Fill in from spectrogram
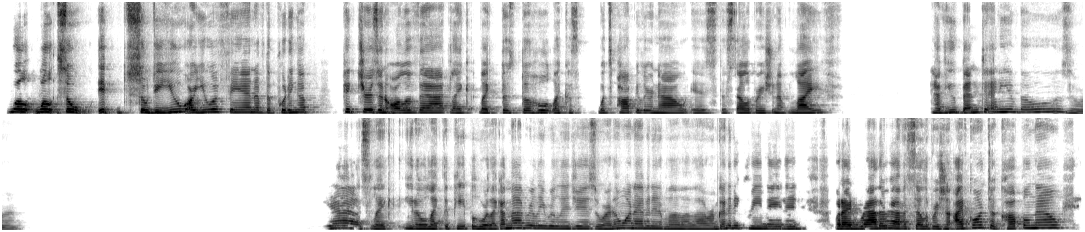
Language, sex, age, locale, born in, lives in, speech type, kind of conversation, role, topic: English, female, 50-54, en-US, United States, United States, conversation, podcast, host, How do people cope with grief and find support during difficult times?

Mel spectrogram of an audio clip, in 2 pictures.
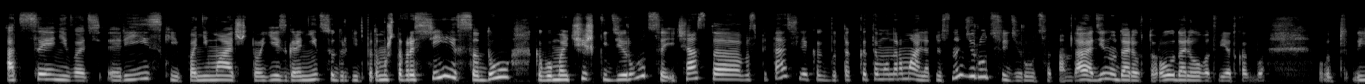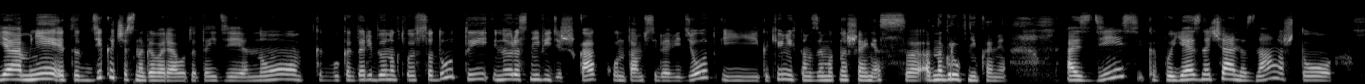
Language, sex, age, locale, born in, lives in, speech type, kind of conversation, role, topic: Russian, female, 30-34, ru-RU, Russia, United States, conversation, advice, user, Как мне установить личные границы и добиться уважения в новой культуре?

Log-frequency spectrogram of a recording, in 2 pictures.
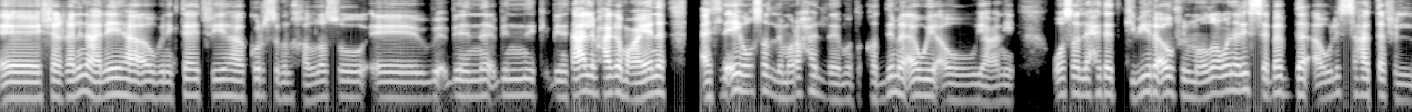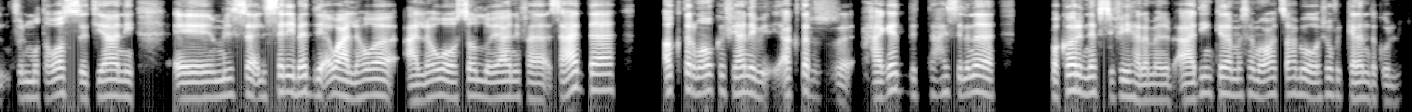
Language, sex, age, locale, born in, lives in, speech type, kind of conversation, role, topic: Arabic, male, 20-24, ar-EG, Egypt, Egypt, conversation, advice, user, إزاي أبطل أقارن نفسي بالناس عشان الإحباط ما يوقفش عادتي الإبداعية؟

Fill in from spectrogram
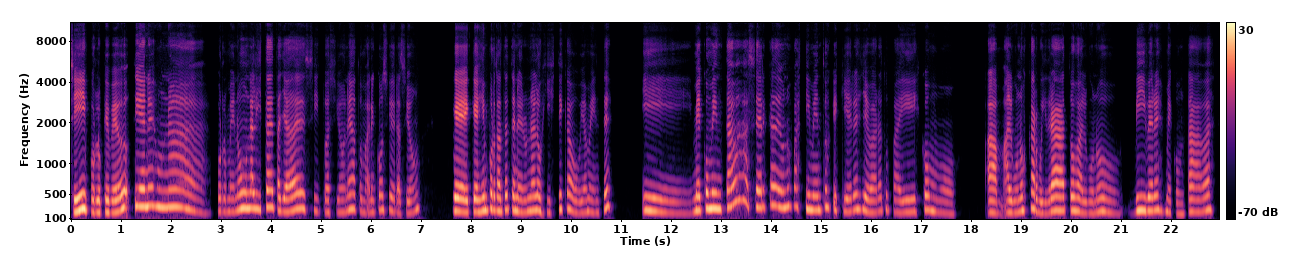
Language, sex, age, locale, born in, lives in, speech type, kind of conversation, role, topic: Spanish, female, 50-54, es-VE, Venezuela, Portugal, conversation, advice, advisor, ¿Cómo puedo organizar un viaje sin sentirme abrumado?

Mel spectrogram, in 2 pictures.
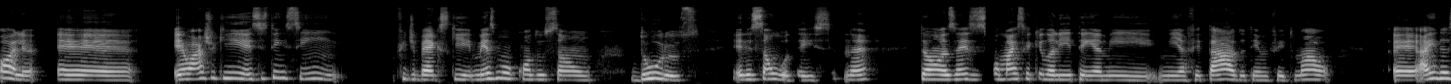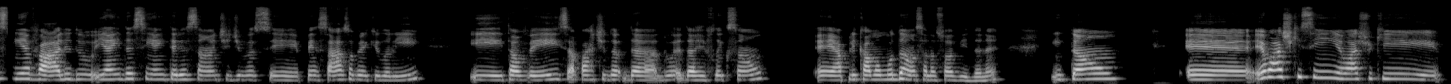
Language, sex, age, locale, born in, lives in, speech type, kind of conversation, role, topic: Portuguese, female, 25-29, pt-BR, Brazil, United States, conversation, podcast, guest, Como você incorpora feedback sem perder sua visão?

